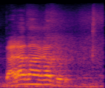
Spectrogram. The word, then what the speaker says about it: Balade en Radeau: How do you say it properly? – Balade en Radeau. Balade, yeah, you got it pretty good.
